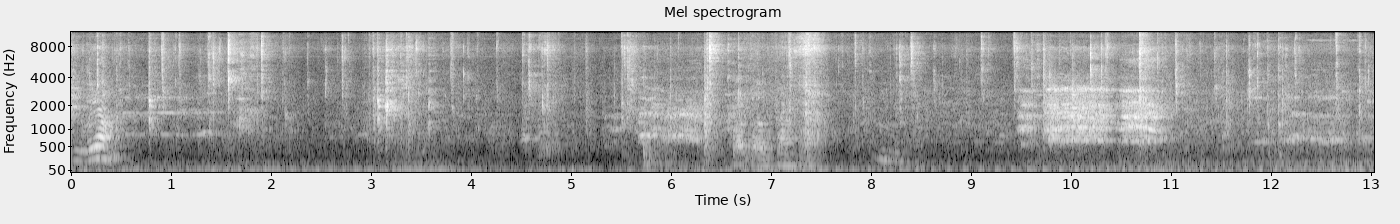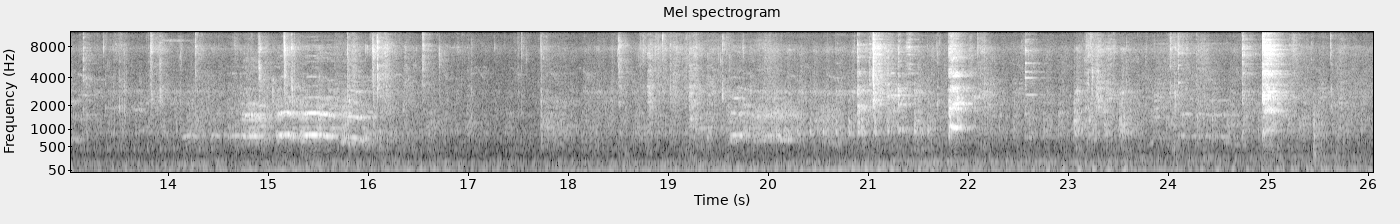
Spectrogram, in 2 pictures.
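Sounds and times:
rooster crowing: 0.3s - 1.6s, 5.4s - 7.0s, 9.4s - 11.2s, 11.8s - 16.4s, 19.4s - 22.1s, 23.8s - 25.8s.

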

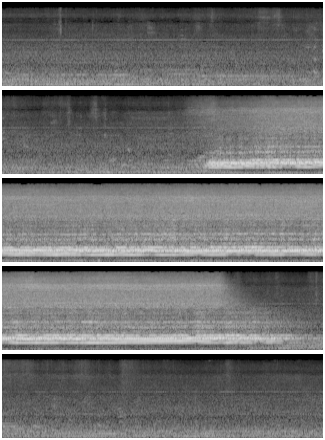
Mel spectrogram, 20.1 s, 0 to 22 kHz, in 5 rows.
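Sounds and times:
steam hissing: 5.6s - 19.9s
steam locomotive whistle blast: 6.3s - 16.4s.

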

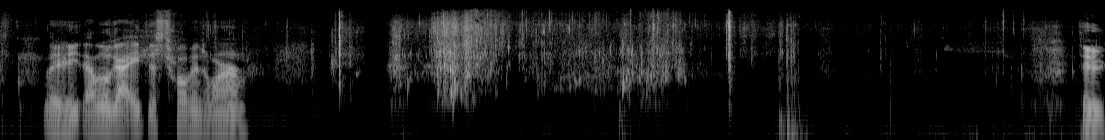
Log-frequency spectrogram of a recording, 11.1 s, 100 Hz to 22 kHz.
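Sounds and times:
water splashing: 3.8s - 7.2s
fish thrashing at the surface: 3.9s - 7.0s.

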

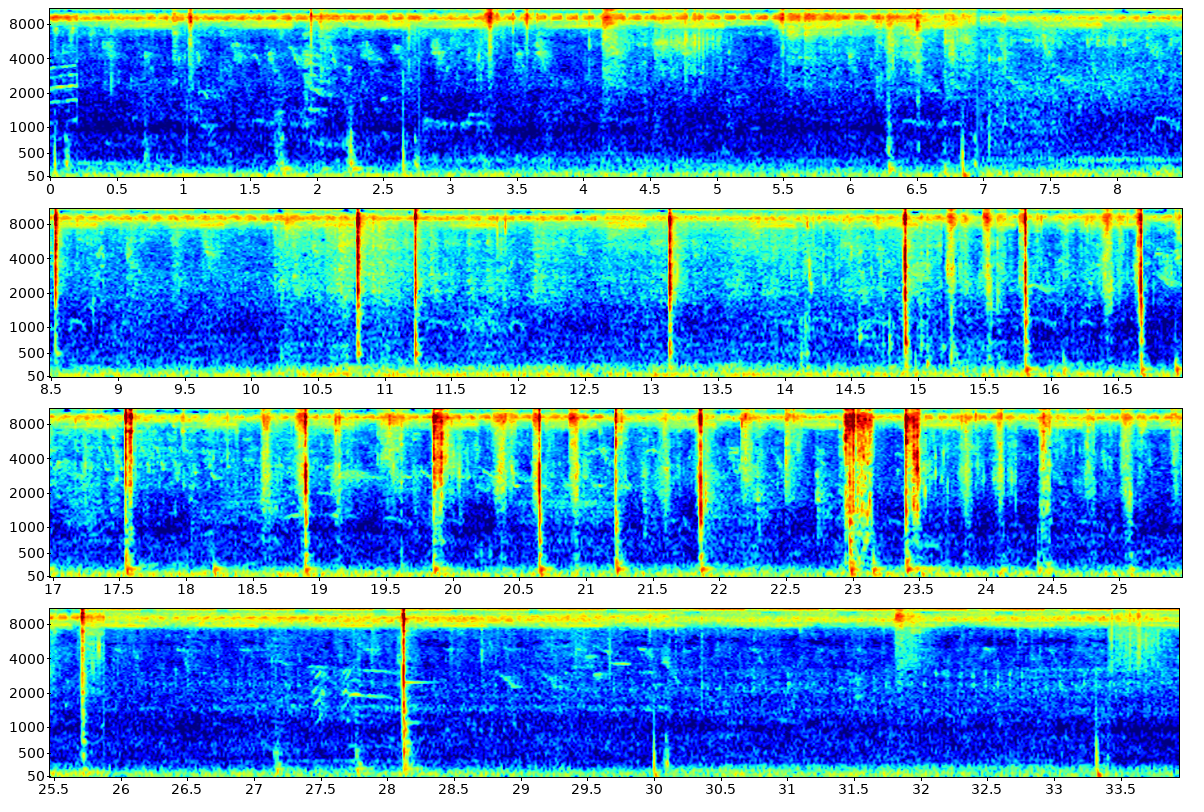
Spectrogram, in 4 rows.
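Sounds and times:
low steady rumble: 0.0s - 33.9s
knife chopping on cutting board: 14.9s - 19.2s.

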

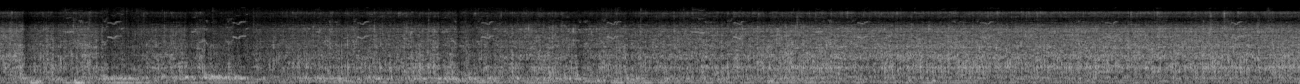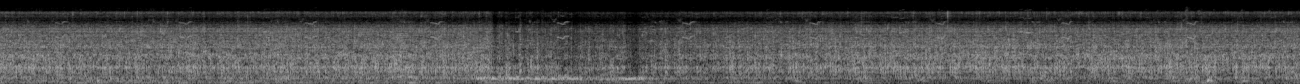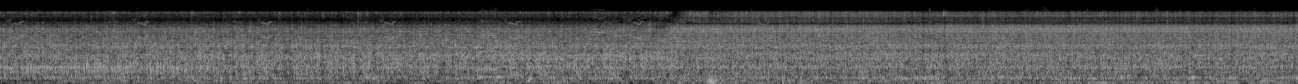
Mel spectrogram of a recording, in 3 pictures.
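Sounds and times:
rain hitting windshield: 0.0s - 38.9s.

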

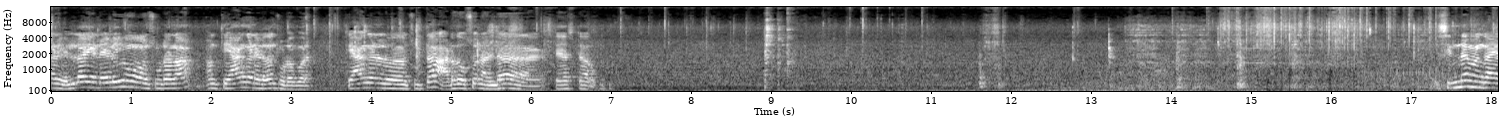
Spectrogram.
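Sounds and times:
oil sizzling on a griddle: 4.7s - 12.2s, 13.2s - 18.0s.

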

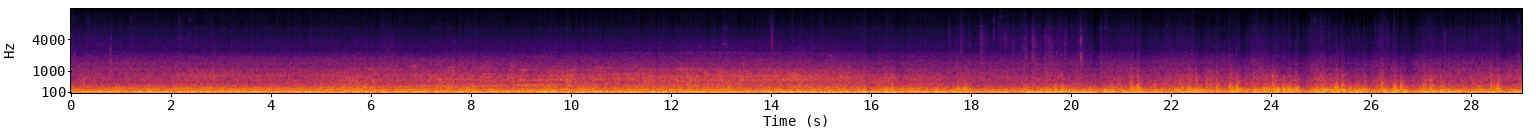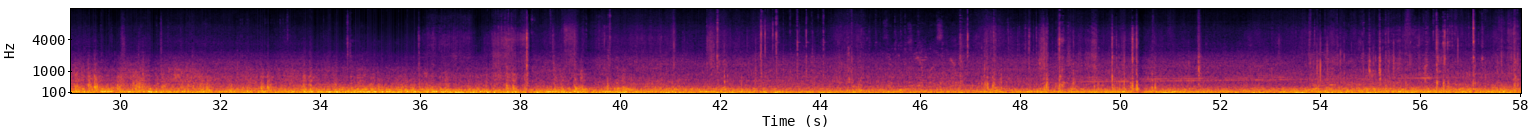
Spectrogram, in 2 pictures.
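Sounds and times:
train cabin rumble and hum: 0.0s - 58.0s
wheels clicking over rail joints: 35.9s - 58.0s.

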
